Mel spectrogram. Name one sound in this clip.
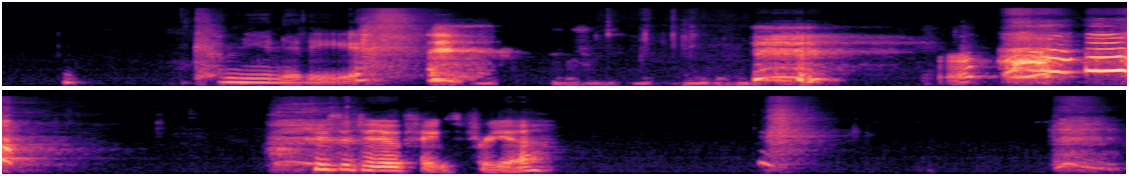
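A young woman talks and laughs over an online call.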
